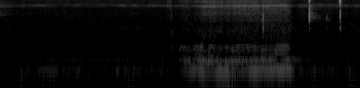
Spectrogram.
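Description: A low, rattling, buzzing snore on one breath in a sleeping puppy, with soft room noise and a steady background hum.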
